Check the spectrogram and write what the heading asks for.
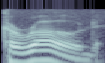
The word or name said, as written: corrode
